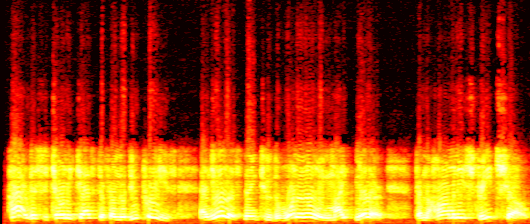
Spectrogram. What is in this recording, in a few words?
promo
